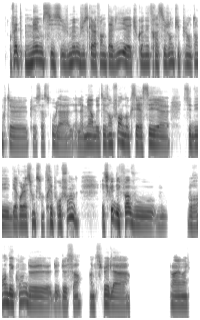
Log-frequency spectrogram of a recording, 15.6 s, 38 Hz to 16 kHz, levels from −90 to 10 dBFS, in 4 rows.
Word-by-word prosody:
en - - -12
fait 160 -2 +3
même 145 +4 +4
si 135 -1 +1
si 120 0 -1
j 115 - -5
même 145 +2 +2
jusqu'à 125 +2 0
la 120 - +3
fin 130 +2 -3
de - - -1
ta 120 -1 +2
vie, 140 +6 +4
heu, 115 -4 +4
tu - - -4
connaîtras 120 0 -2
ces 125 +2 -2
gens 130 +3 -1
depuis 130 -4 -3
plus 120 - -12
longtemps 120 +2 -3
que 125 - -10
te, 100 -3 -6
que 100 -1 -15
ça 100 0 -9
se - - -8
trouve 120 - -7
la 95 -2 -6
la 110 -1 -13
la 100 0 -8
mère 115 +1 +2
de 110 0 -2
tes 115 +2 -3
enfants, 125 +4 -1
donc 115 -3 -1
c'est 115 - +1
assez, 115 +2 +2
heu, 105 -3 -4 0.3
c'est 120 - -3
des 110 -1 0
des 110 +3 0
relations 115 +4 +2
qui 130 - +3
sont 105 - -7
très 135 - +1
profondes. 130 - +1 0.5
Est-ce - - +7
que - - +5
des 135 -8 +6
fois 150 +5 +6
vous 110 -5 -1
vous 105 0 -12 0.4
vous 110 - -3
rendez 125 +4 +3
compte 140 +3 -4
de 105 -3 0
de - - -4
de 105 -1 -3
ça? 105 +3 -5 0.2
Un 105 - -3
petit 105 - -4
peu 125 - +3
et - - +4
de 105 - -1
la 95 -2 +2 0.9
ouais, 110 -1 +3
ouais. 110 0 -2
115 Hz, 255 wpm, -24 LUFS, 105-130 Hz, 0.9 s, Est-ce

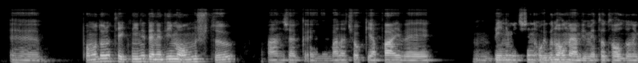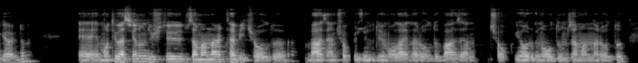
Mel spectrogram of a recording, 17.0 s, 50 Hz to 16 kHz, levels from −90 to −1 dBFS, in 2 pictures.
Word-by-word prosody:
Eee, 115 -3 -6 0.6
Pomodoro 165 +7 +3
tekniğini 150 0 +1
denediğim 145 +1 +6
olmuştu, 145 +1 +1 0.4
ancak, 120 0 -5
eee, 110 0 -7 0.2
bana 120 +1 -2
çok 125 0 -5
yapay 125 +1 +3
ve, 115 - -1 0.6
ımm, 110 -2 -13
benim 125 0 +1
için 120 +1 -3
uygun 125 0 0
olmayan 125 -3 +4
bir 115 - -2
metot 115 +1 -3
olduğunu 115 0 0
gördüm. 115 +9 -3 0.6
Eee, 115 0 +1
motivasyonum 140 +6 +3
düştüğü 145 +1 0
zamanlar 140 0 +4
tabii 125 -4 +1
ki 115 - -6
oldu. 110 +1 -2 0.2
Bazen 115 0 +2
çok 120 +1 -6
üzüldüğüm 115 0 -3
olaylar 110 0 0
oldu, 110 -1 -5
bazen 110 0 0 0.2
çok 110 0 -6
yorgun 115 0 0
olduğum 110 0 -2
zamanlar 110 +1 -3
oldu. 110 +8 -5
120 Hz, 135 wpm, -30 LUFS, 115-135 Hz, 0.6 s, denediğim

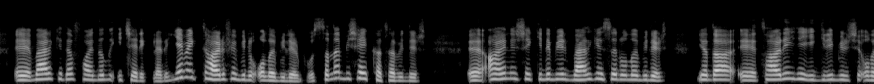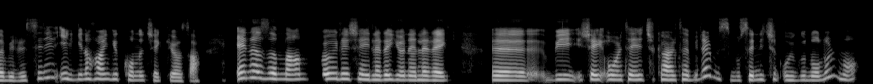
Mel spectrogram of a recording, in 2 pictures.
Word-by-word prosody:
eee, 200 -1 +4
belki 250 +1 +4
de, 240 - 0
faydalı 220 -2 -3
içeriklere, 170 -6 -3
yemek 300 +4 0
tarifi 235 -1 +4
bile 205 -2 -1
olabilir 170 -6 +1
bu, 155 - -7
sana 260 - -2
bir 260 - -5
şey 270 +1 +3
katabilir. 175 -6 -2 0.4
Eee, 190 0 +4
aynı 250 +2 +2
şekilde 245 0 -3
bir 240 -3 -1
belgesel 235 +2 +2
olabilir 210 -4 0 0.3
ya 220 0 +1
da, 220 -1 +6
eee, 190 -1 +1
tarihle 230 +5 +2
ilgili 210 0 -4
bir 210 -1 -2
şey 220 - -7
olabilir. 185 -2 -1
Senin 285 +10 -8
ilgini 250 -3 -3
hangi 245 -1 -1
konu 200 -3 -5
çekiyorsa. 170 -3 -4 0.4
En 285 +2 +4
azından 245 -5 +1
öyle 255 0 +3
şeylere 220 -3 +1
yönelerek, 200 -2 +2 0.4
eee, 195 -2 +3
bir 220 0 -2
şey 220 +1 +3
ortaya 220 0 +1
çıkartabilir 215 - -1
misin? 220 - -12
Bu - - -10
senin 205 +2 0
için 220 +2 -7
uygun 195 0 -5
olur 195 - -1
mu? 225 - -7
220 Hz, 170 wpm, -23 LUFS, 195-245 Hz, 0.4 s, da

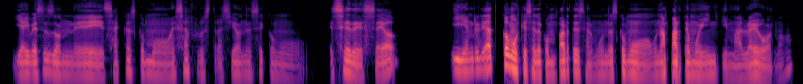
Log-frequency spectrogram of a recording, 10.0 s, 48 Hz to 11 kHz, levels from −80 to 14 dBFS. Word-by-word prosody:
y 105 - -5
hay 100 0 +1
veces 105 +3 -2
donde 95 -2 -1
sacas 110 +5 -7
como 95 -4 -8
esa 115 +4 -4
frustración, 100 -1 -11
ese 95 - -11
como, 90 -5 -16 0.3
ese 115 -2 +3
deseo 90 -4 -1 0.6
y 115 -1 +3
en 115 - -1
realidad, 130 0 +5
como 155 -7 +10
que 110 - -1
se 105 - -1
lo 100 - +2
compartes 110 +2 0
al 90 - -8
mundo, 100 +2 -7
es - - -6
como 100 -6 -1
una 100 +3 0
parte 100 0 +4
muy 95 -1 -2
íntima, 90 -5 -7
luego, 85 -2 -1
¿no? 120 +12 -19
100 Hz, 180 wpm, -25 LUFS, 90-105 Hz, 0.6 s, como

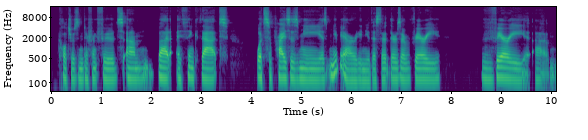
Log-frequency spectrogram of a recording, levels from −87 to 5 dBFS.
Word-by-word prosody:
cultures 125 0 -4
and 125 -1 -5
different 130 +1 -6
foods, 125 +1 +1
um, 130 +6 -2
but 140 -3 +6
I 135 - -3
think 135 +2 -6
that 130 -2 +4 0.6
what - - +2
surprises 135 -1 +3
me 125 -1 -3
is- 125 - -5
maybe 180 +8 -1
I - - +4
already 120 0 -3
knew 115 -1 -6
this- 120 -2 -1
that 130 0 -4
there's 130 0 -1
a 125 0 -2
very, 125 0 0 0.8
very, 130 -1 +1
um, - - -8
130 Hz, 140 wpm, -24 LUFS, 125-135 Hz, 0.8 s, but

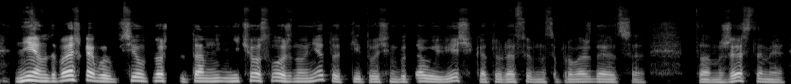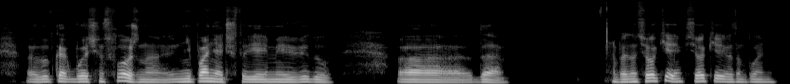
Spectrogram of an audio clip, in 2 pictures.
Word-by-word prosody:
Не, 180 +4 +10
ну 150 - +3
ты 150 - 0
понимаешь, 200 +4 +8
как 190 -4 +7
бы, 140 -4 +3
в 115 - -16
силу 170 -3 +2
того, 160 +3 +4
что 145 -4 -10
там 145 +3 +3
н 145 0 -1
ничего 155 +4 +1
сложного 145 -4 0
нету, 160 0 -2
это 120 - -5
какие-то 125 -1 -6
очень 125 0 -5
бытовые 125 +1 0
вещи, 150 +8 -3
которые 120 0 -3
особенно 115 -1 -7
сопровождаются 115 -2 -5 0.5
там 110 -2 -3
жестами, 115 -5 -2 0.3
э, - - -9
тут, 120 +1 -4
как 135 -4 0
бы, 125 +2 -2
очень 130 0 -4
сложно 115 -9 -1
не 125 +1 -2
понять, 135 -4 +2
что 125 - -8
я 115 -1 0
имею 115 -1 -2
в - - -7
виду. 115 -5 -5 0.6
Э, 110 -2 -1
да. 105 -3 -3 1.1
Поэтому 120 +2 -1
всё, 150 +4 +1
окей, 140 -3 -1
всё 140 +2 -2
окей 140 -2 -2
в - - -4
этом 115 -1 -7
плане. 115 -2 -9
125 Hz, 180 wpm, -23 LUFS, 115-145 Hz, 1.1 s, Не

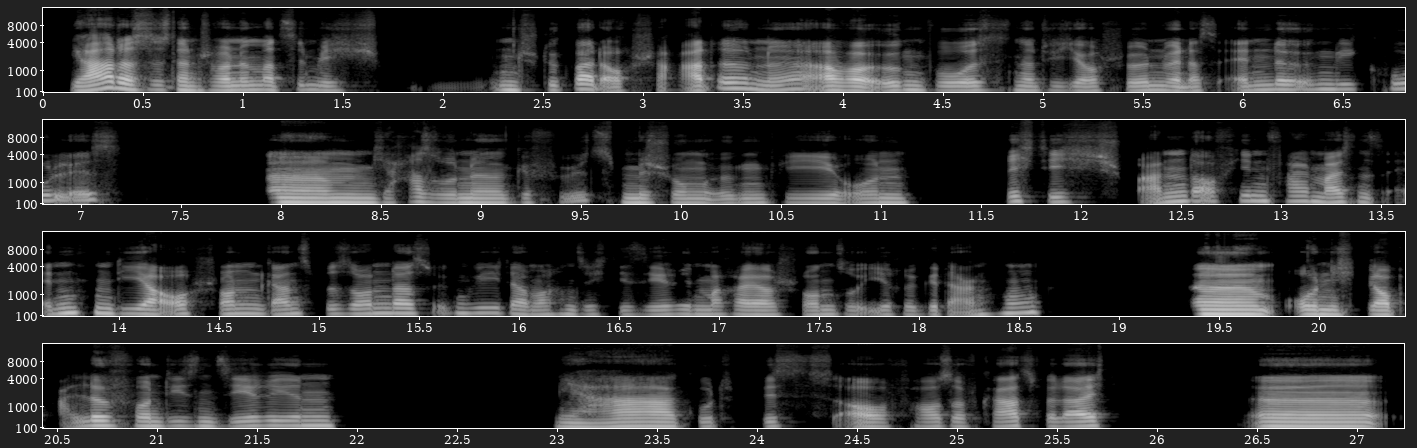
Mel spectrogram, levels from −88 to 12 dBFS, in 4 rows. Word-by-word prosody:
Ja, 150 +11 +9
das 175 -7 +5
ist 160 - -10
dann 150 -2 +2
schon 140 +1 +2
immer 155 0 0
ziemlich 145 -2 -11 0.5
'n 155 -1 -3
Stück 155 +2 -12
weit 180 -2 +5
auch 125 0 -1
schade, 200 +11 +1
ne, 165 0 -2
aber 140 -1 +7
irgendwo 140 0 -1
ist 140 0 -2
es 145 - -31
natürlich 135 -1 -6
auch 130 +1 -3
schön, 140 +3 -3
wenn 130 -2 +1
das 130 - -6
Ende 160 +5 -2
irgendwie 175 +1 -6
cool 195 +1 -4
ist. 105 +1 -6 0.7
Ähm, 145 -1 +4
ja, 140 +3 -9
so 135 -2 -7
'ne 135 -1 0
Gefühlsmischung 135 +2 -6
irgendwie 135 +1 -7
und 140 +1 -5 0.5
richtig 160 -3 -7
spannend 175 +3 -4
auf - - -2
jeden 190 -1 -4
Fall. 180 -1 -6
Meistens 150 -2 -1
enden 180 +3 -2
die 165 0 -10
ja 155 -2 +4
auch 160 0 -1
schon 165 +1 -3
ganz 155 +2 -3
besonders 170 +2 -2
irgendwie. 185 0 -8
Da 150 -4 -3
machen 145 +1 -7
sich 140 0 -16
die 135 - -15
Serienmacher 145 +1 -5
ja 135 0 +2
schon 135 +1 -7
so 135 - -13
ihre 140 0 -10
Gedanken. 145 +8 -5 0.8
Ähm, 150 -1 +9
und 145 +1 +2
ich 140 0 -5
glaube, 140 -1 +3
alle 165 +2 +3
von 155 -2 -1
diesen 150 -1 -7
Serien 165 +3 -2 1.1
ja 140 +3 +4
gut, 140 0 -13
bis 145 0 -14
auf 140 0 -1
„House 145 +1 -6
of 145 0 -8
Cards” 155 +2 0
vielleicht 150 +1 +2 0.7
äh, 145 -1 +6
145 Hz, 165 wpm, -24 LUFS, 140-160 Hz, 1.1 s, Ja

